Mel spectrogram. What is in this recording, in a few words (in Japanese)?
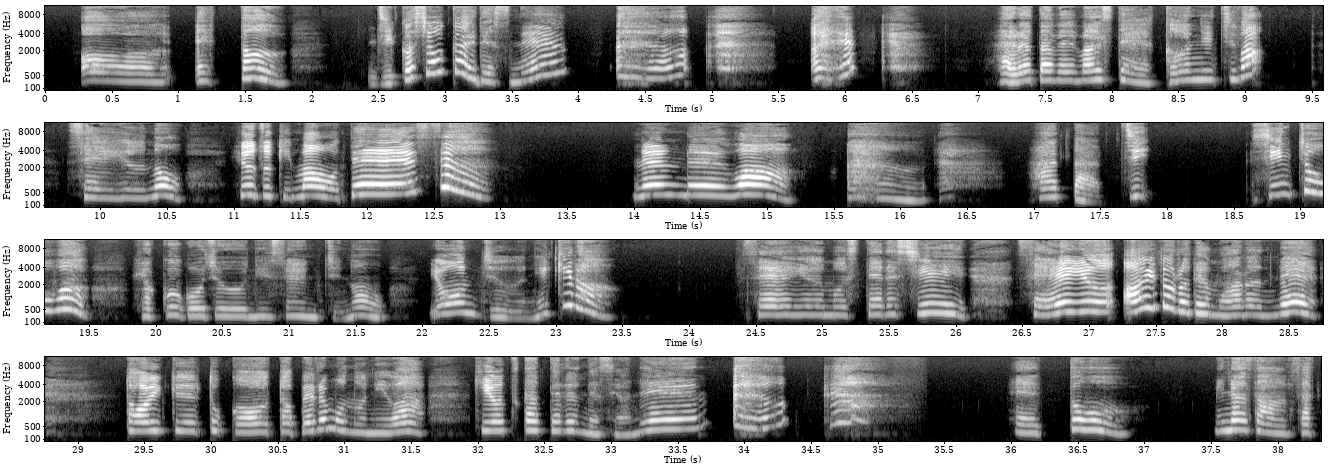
自己紹介とご挨拶, ASMR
